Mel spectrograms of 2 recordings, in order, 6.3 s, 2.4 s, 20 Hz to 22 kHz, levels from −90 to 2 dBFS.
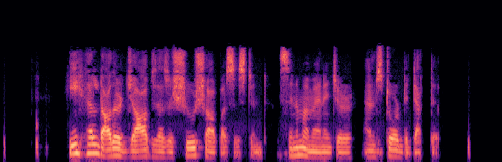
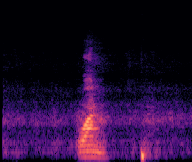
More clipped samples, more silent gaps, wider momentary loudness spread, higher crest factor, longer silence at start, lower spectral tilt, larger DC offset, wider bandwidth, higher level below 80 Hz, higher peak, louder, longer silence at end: neither; first, 5.30-5.34 s vs none; about the same, 19 LU vs 17 LU; about the same, 18 dB vs 22 dB; about the same, 0.85 s vs 0.95 s; second, -4 dB/octave vs -7.5 dB/octave; neither; about the same, 8.2 kHz vs 7.8 kHz; first, -58 dBFS vs -64 dBFS; about the same, -2 dBFS vs -4 dBFS; first, -18 LUFS vs -23 LUFS; first, 0.8 s vs 0.6 s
